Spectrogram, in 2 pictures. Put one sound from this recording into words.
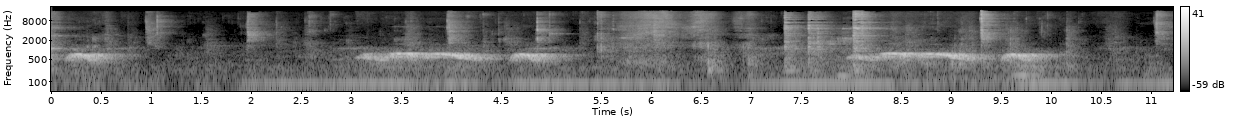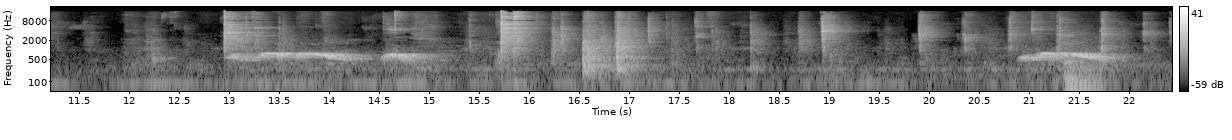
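Spoons clink and scrape against bowls.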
